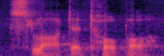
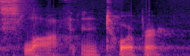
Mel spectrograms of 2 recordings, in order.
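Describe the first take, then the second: First: It is said imitating a foreign accent. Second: It is said in the speaker's own plain accent. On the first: "he called it slota topo" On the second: "the technical Buddhist term for it is sloth and torpor"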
